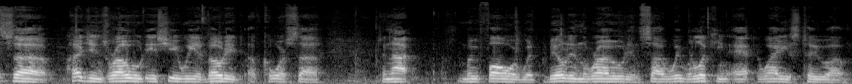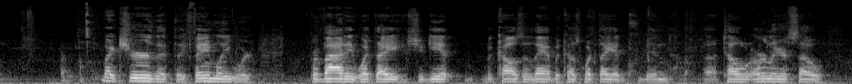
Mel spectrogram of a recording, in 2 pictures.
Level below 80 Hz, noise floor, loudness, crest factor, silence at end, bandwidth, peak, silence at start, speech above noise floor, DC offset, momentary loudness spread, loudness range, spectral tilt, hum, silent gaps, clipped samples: -42 dBFS; -36 dBFS; -16 LUFS; 16 dB; 0.25 s; 16.5 kHz; 0 dBFS; 0 s; 21 dB; under 0.1%; 13 LU; 6 LU; -7.5 dB/octave; none; none; under 0.1%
